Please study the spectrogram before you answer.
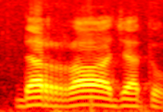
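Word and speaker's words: دَرّاجَةُ: Darajatu mudhaf. Mudhafun ilaih? Anasin. Iya. Jawabannya la hadhihi darajatu Ammarin. Terjem? Bukan. Ini sepedanya Ammar. Nah, lagi-lagi ada idhafah di sini Syekh. Yang mana? Darajatu. Ra-nya ditasydid. Darajatu.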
